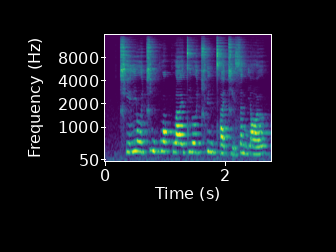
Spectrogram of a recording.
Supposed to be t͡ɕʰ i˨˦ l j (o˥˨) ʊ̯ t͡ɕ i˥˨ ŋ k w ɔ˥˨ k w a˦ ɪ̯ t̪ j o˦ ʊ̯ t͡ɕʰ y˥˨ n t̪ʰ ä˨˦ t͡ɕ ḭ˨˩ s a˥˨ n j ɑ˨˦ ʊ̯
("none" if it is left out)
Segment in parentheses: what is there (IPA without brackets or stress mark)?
o˥˨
